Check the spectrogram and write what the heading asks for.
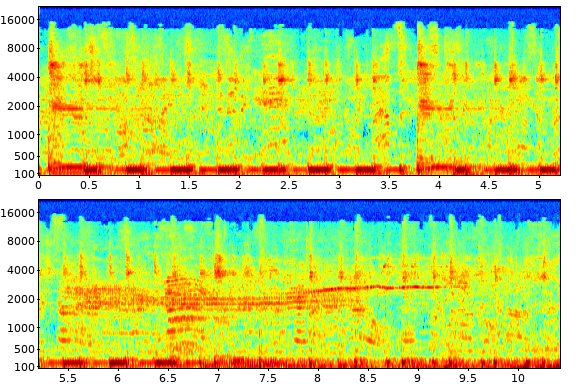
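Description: Live rock band playing: a single low note pulses over and over in a driving repeated pattern, and from about halfway in a lap steel guitar's slide tones come in and glide upward toward the end.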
